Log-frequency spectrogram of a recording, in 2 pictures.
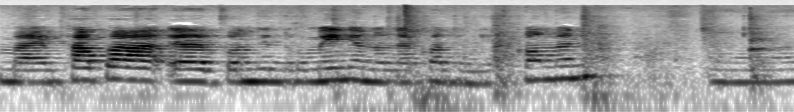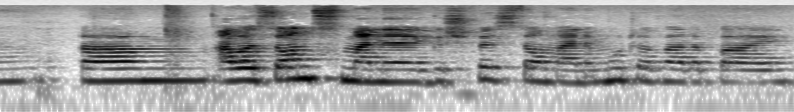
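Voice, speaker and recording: With a Romanian accent, a woman speaks at a fairly slow pace and a fairly high pitch, in a monotone, flat intonation. There is audible room echo and noticeable background noise. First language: Romanian (speaking German). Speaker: wife of a guest couple. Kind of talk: casual interview.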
